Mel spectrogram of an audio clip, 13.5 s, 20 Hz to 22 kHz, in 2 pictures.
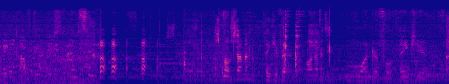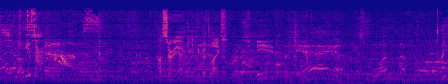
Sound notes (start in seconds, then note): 1.3 laughter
